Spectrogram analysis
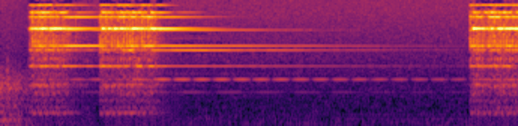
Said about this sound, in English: Phone's ringing, dude.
